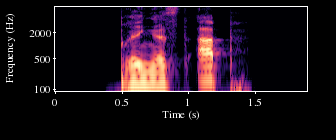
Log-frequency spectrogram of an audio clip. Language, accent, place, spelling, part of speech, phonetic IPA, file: German, Germany, Berlin, bringest ab, verb, [ˌbʁɪŋəst ˈap], De-bringest ab.ogg
- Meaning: second-person singular subjunctive I of abbringen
